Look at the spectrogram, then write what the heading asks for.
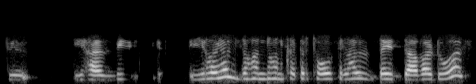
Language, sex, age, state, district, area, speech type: Kashmiri, female, 18-30, Jammu and Kashmir, Pulwama, rural, conversation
